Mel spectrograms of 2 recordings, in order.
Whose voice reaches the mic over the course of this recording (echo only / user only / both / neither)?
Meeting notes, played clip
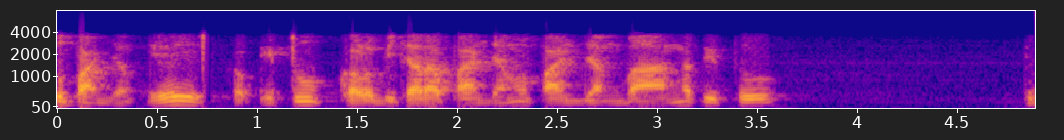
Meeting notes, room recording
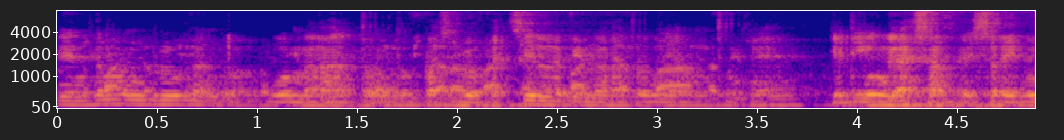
both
